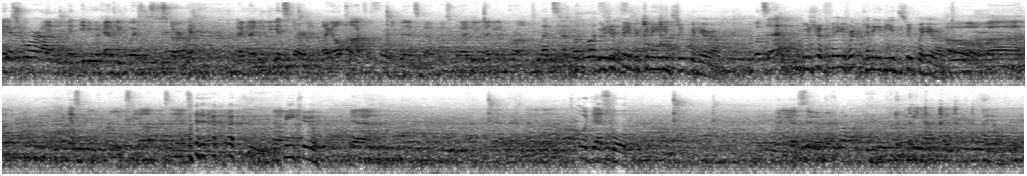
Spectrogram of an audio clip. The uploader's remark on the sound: London Comic Con 2018 Panel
